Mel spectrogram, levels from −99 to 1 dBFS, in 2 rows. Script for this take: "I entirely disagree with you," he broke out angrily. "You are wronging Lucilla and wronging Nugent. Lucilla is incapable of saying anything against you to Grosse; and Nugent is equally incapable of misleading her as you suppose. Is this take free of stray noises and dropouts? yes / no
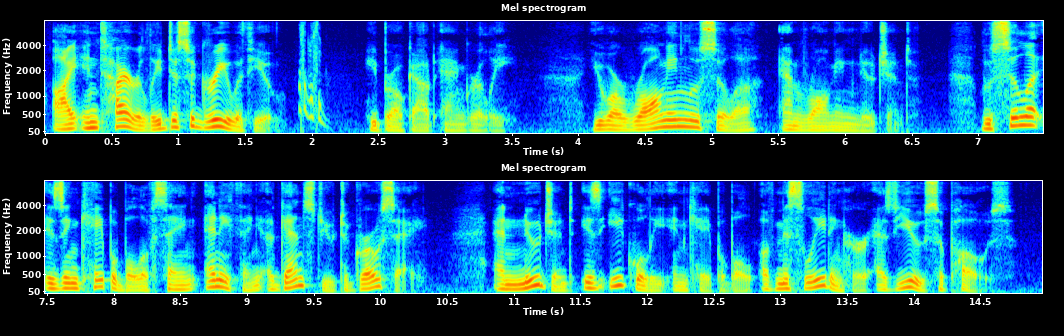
no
